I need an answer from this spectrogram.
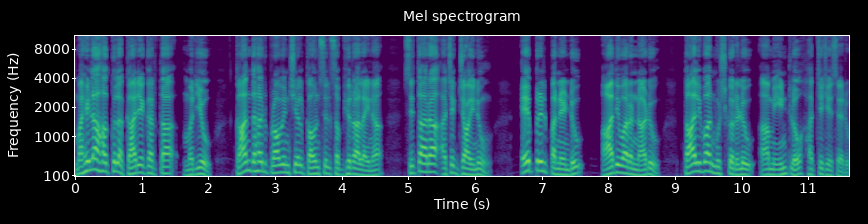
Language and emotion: Telugu, neutral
